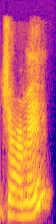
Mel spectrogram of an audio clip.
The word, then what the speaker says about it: Jarman: friend and colleague, Jarman. Is that how you pronounce your name? Yep, you nailed it. I was like, wait a second. Sometimes J's pronounced differently.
